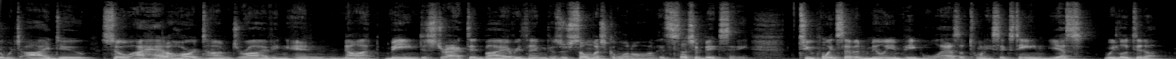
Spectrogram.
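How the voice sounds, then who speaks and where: A young man co-hosting a podcast in casual chat, jokey and self-deprecating, laughing often. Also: medium pitch. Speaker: podcast co-host. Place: sitting on a bench.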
